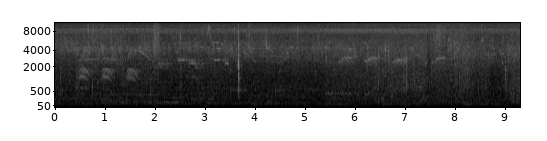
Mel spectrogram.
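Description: Faint birdsong: scattered short chirps, with three quick arched calls about half a second in, over a low steady background hiss. A single sharp click sounds a little before the middle.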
